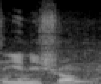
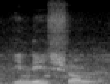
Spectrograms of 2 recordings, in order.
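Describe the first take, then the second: First: The ending is said as one syllable, shul. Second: The ending is said as one syllable, shul.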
